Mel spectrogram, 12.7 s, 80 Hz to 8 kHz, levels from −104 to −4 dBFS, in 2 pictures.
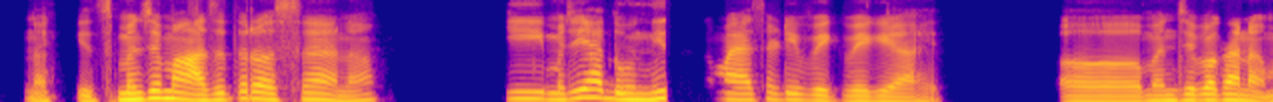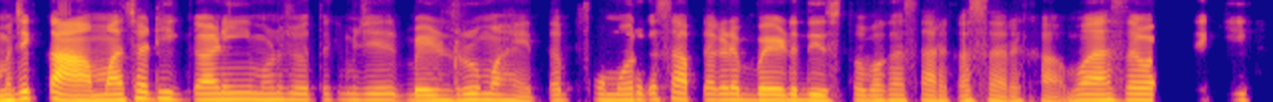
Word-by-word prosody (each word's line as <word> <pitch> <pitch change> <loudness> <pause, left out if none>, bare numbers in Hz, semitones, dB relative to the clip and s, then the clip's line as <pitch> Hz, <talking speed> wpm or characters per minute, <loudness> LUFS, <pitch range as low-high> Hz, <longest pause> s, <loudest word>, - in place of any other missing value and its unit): नक्कीच. 135 +1 -3
म्हणजे 180 +4 +8
माझं 175 -4 +6
तर 205 - +1
असं 180 0 +2
आहे 170 -4 +3
ना, 135 +3 -2 0.7
की 195 0 0
म्हणजे 175 +5 +1
या 230 0 +5
दोन्ही 180 -1 +5 0.3
माझ्यासाठी 175 0 -1
वेगवेगळ्या 140 -4 0
आहेत. 125 - -6 0.6
अ, 130 - -6 0.4
म्हणजे 150 +2 +2
बघा 165 0 +5
ना, 140 -3 +2
म्हणजे 150 +9 +1
कामाच्या 155 +5 +4
ठिकाणी 180 -1 -2
म्हणू 175 -1 -4
शकतो, 170 -1 -9
की - - -26
म्हणजे 165 0 -7
बेडरूम 150 +2 -2
आहे. 145 -4 -5
तर 155 - -8 0.2
समोर 160 0 -5
कसा 180 +2 -6
आपल्याकडे 170 -1 -4
बेड 160 0 0
दिसतो 155 0 -5
बघा 150 +1 -5
सारखा-सारखा. 135 -3 -8
मग 155 - -4
असं 160 +2 -1
वाटतं, 165 -1 -7
की 165 0 -15
160 Hz, 185 wpm, -19 LUFS, 145-175 Hz, 0.7 s, म्हणजे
